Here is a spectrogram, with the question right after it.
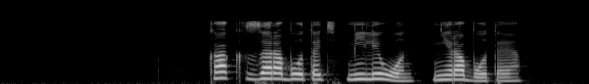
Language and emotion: Russian, neutral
